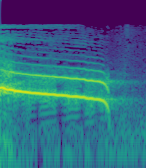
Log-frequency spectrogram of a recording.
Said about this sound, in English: you ever notice how the call of the wild is predominantly a baleful, doleful call? The coyote.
